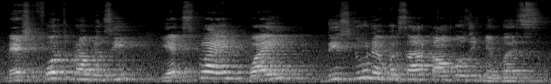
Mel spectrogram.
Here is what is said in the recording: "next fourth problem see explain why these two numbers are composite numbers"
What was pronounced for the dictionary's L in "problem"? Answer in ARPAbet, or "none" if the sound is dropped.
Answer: none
